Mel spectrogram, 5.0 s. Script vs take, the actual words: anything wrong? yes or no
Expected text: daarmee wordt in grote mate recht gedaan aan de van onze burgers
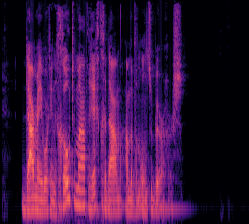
no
